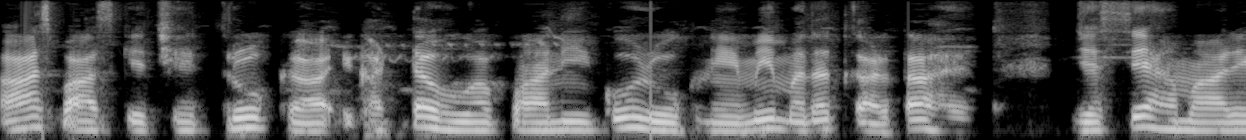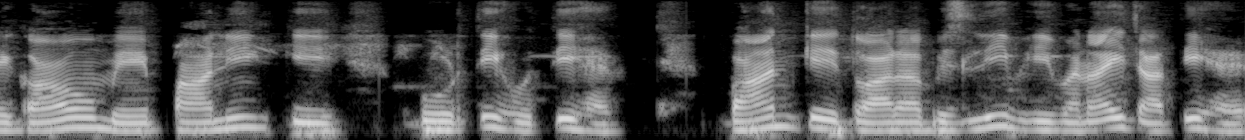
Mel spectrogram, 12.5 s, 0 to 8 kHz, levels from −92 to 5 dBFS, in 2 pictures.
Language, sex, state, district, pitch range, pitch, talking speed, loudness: Hindi, male, Uttar Pradesh, Budaun, 130-165 Hz, 140 Hz, 145 wpm, -17 LUFS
